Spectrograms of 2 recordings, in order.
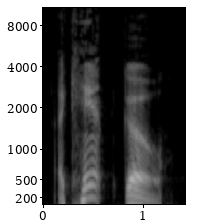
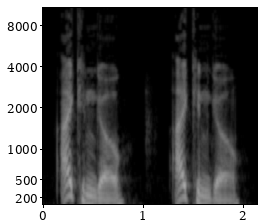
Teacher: when it's positive however we drop the a from the word and we'd link it to the words around it · we make a little pause at the end we have a stop T and we make the N short and quick when it's negative I can't go when it's positive however we drop the a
